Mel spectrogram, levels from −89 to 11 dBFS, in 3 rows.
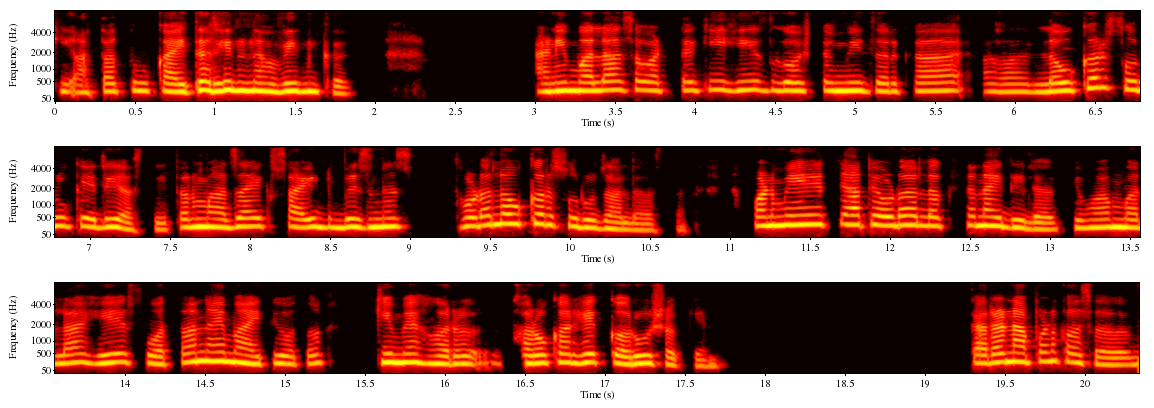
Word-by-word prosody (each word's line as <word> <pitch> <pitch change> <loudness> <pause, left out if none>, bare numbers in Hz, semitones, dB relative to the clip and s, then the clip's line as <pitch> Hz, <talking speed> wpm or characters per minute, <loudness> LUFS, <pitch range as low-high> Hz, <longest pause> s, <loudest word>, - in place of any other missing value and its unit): की 220 - -8
आता 200 +3 -6
तू 240 - -1
काहीतरी 225 +3 +4
नवीन 230 -1 +4
कर. 180 - -6 1.2
आणि 225 +2 +3
मला 245 +1 +3
असं 260 0 -4
वाटतं 245 0 -6
की 270 - -8
हीच 255 -1 -4
गोष्ट 240 -1 -2
मी 235 0 +4
जर 225 -1 -3
का 230 0 -2 0.3
अ, 220 - -12 0.3
लवकर 245 +8 +1
सुरु 270 -5 -3
केली 235 -2 0
असती 170 -3 -8
तर 230 - -2
माझा 240 0 +3
एक 250 -1 -4
साइड 230 -1 -1
बिझनेस 235 +1 +2 0.3
थोडं 260 +3 0
लवकर 320 0 +2
सुरु 245 -5 -2
झालं 175 -4 -5
असतं. 155 0 -19 0.4
पण 270 0 +4
मी 295 +2 +4
त्यात 295 0 -1
एवढं 285 0 +2
लक्ष 260 +1 -7
नाही 270 -1 +3
दिलं 195 -6 -2
किंवा 220 +1 -1
मला 225 0 +2
हे 245 +1 0
स्वतः 230 0 -4
नाही 285 0 +4
माहिती 230 -4 +2
होतं 220 +1 -4 0.4
की 255 -1 +4
मी 245 +1 +5
हर 215 -1 +1 0.4
खरोखर 235 +2 +1
हे 245 +2 +2
करू 220 0 +3
शकेन. 175 -6 -9 1.6
कारण 245 +3 +2
आपण 270 +2 +1
कसं 200 -7 -4
235 Hz, 160 wpm, -22 LUFS, 220-255 Hz, 1.6 s, मी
